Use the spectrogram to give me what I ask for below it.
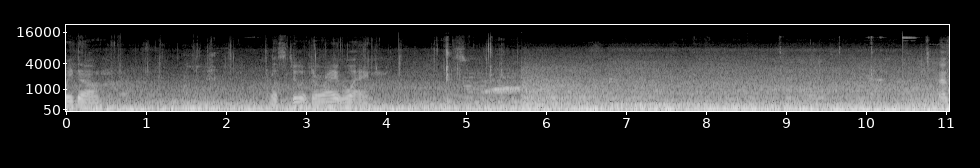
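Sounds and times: passing cars rumbling: 0.0 - 11.0.

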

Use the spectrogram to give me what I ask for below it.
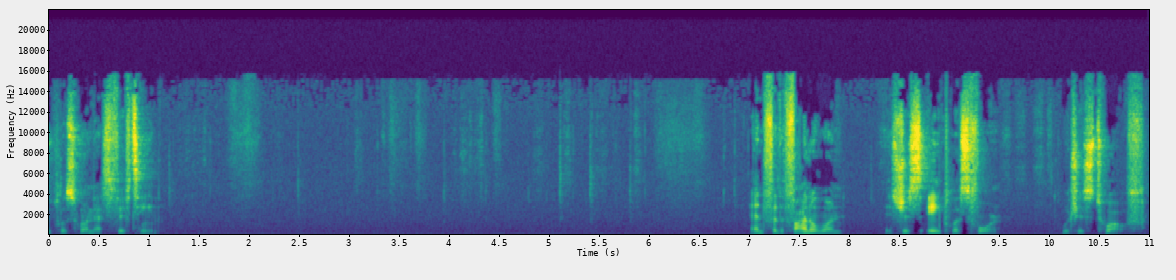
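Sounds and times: low steady hum: 0.0 - 11.0
stylus scratching on tablet: 0.1 - 7.0, 8.2 - 10.5.

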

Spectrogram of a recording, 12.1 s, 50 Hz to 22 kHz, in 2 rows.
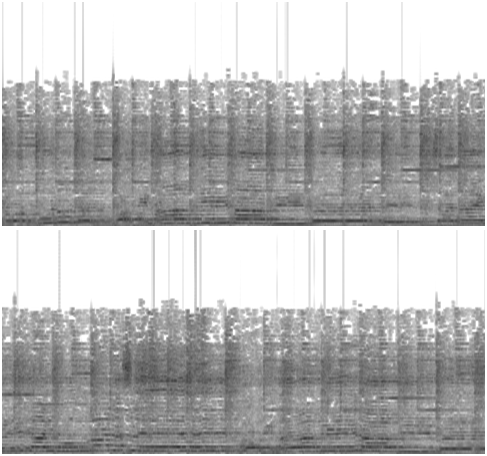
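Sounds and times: backing track with bass beat: 0.0 - 12.0
woman singing into microphone: 0.0 - 12.0.

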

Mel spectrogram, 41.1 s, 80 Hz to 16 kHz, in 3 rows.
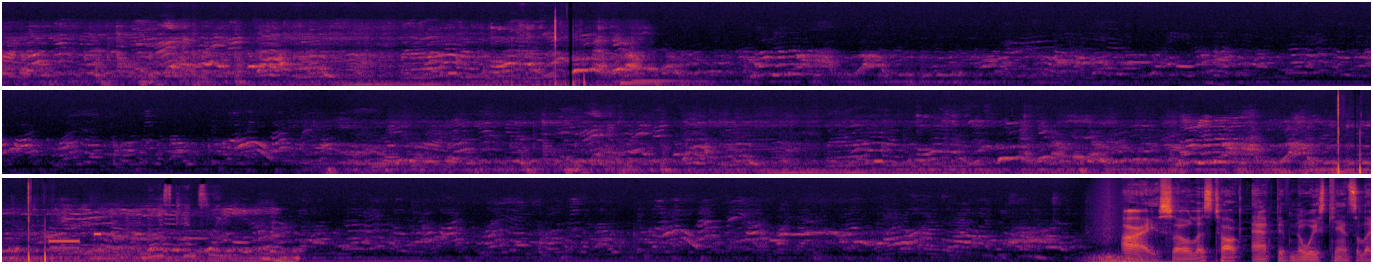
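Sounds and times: children playing and chattering: 0.0 - 38.2.

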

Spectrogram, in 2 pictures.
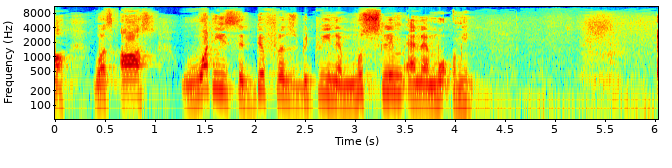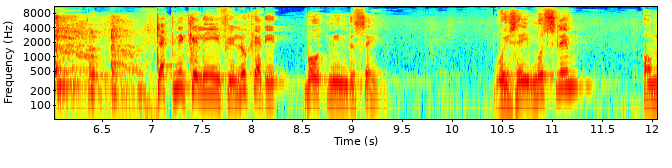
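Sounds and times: man coughing: 6.0 - 7.1.

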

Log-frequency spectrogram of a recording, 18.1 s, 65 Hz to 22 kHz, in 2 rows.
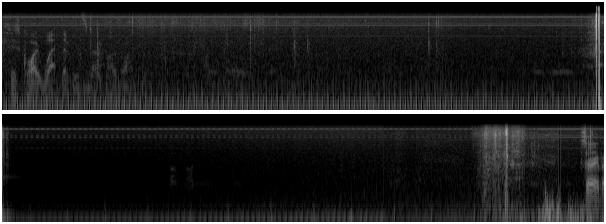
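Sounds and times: wind rumbling on microphone: 16.4 - 17.9.

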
